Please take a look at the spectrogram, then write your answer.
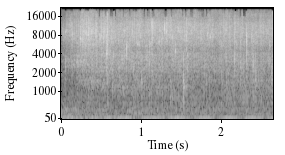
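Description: Finely chopped onion sizzles in hot oil in a pan at the start of a chicken fry, a steady loud hiss and crackle heard up close with no talking.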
